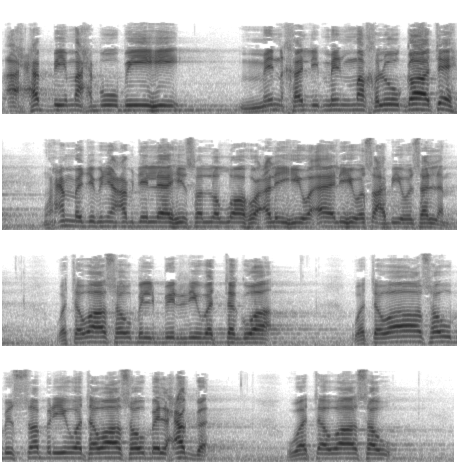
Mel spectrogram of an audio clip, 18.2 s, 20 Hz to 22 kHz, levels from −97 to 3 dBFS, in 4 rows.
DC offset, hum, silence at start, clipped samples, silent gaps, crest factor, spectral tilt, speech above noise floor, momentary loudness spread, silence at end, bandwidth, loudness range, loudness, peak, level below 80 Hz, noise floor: under 0.1%; none; 0 s; under 0.1%; none; 18 dB; -3.5 dB/octave; 27 dB; 10 LU; 0.45 s; 11 kHz; 3 LU; -20 LUFS; -4 dBFS; -56 dBFS; -48 dBFS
